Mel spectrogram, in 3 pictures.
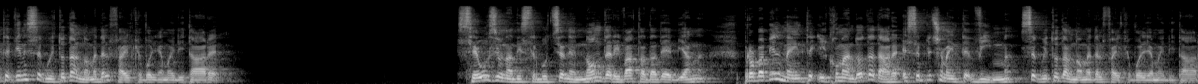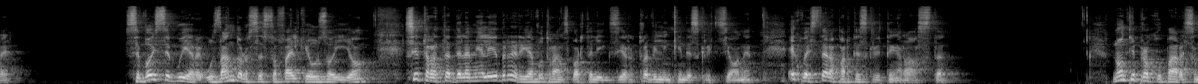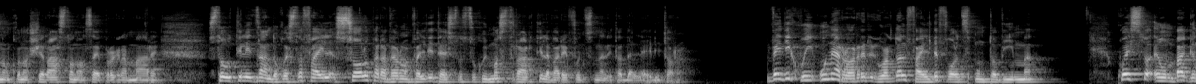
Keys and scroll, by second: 21.9 Return.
